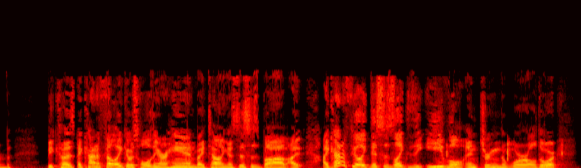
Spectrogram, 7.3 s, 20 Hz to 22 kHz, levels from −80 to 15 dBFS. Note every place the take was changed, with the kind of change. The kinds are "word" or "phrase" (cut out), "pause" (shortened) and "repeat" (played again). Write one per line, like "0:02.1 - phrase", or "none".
0:00.9 - word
